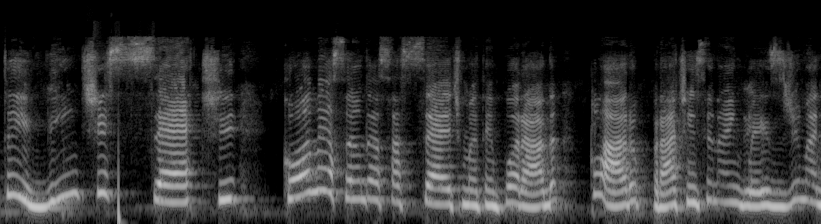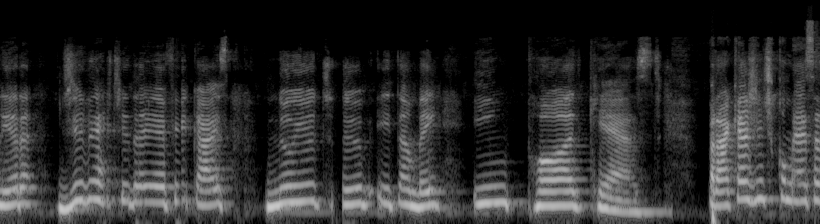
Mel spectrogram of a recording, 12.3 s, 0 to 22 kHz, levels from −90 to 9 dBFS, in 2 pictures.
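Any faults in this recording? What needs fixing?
At 0.88 s a phantom power thump lands: a deep, low-frequency knock lasting to about 1.03 s, with its tail dying away in roughly 33 ms. A supply voltage switched on a live input sends a DC step through the coupling capacitors, and the mic preamp reproduces it as this thud. Unlike a handling bump, it has no rustle or friction texture, just a single clean pulse. Switch phantom power only with the channel muted or the fader down.

Five short stalls from a late packet follow, at 6.93, 7.17, 7.47, 7.93 and 8.64 s. Each time the jitter buffer ran dry, and the receiver held the last sound for 20, 20, 40, 50 and then 80 ms before the packet arrived. Playback then resumes exactly where it left off, with nothing lost. What separates these from dropouts is that the audio is stretched rather than cut, and the lengthening pauses show the delay building up. 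A larger jitter buffer or a steadier network path would absorb the late arrivals.

From 9.43 to 11.03 s there is a jitter buffer slow-down. To rebuild its reserve, the receiver repeated individual pitch periods and slivers of pause, adding about 143 ms, so the passage plays at 92% speed with unchanged pitch. Unlike tape-style speed drift, the pitch does not sag, and unlike the stalls, the stretching is spread smoothly across the span rather than sitting in single held moments. Setting an adequate initial buffer target would avoid the need for this catch-up.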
